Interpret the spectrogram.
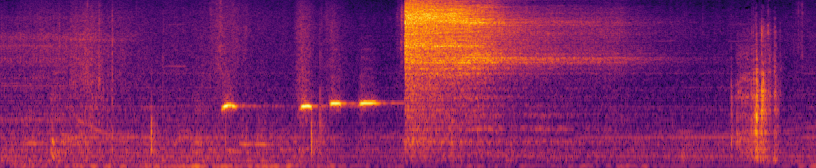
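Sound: person whistling a tune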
